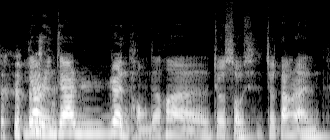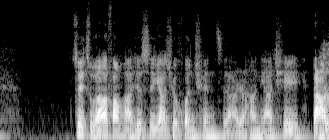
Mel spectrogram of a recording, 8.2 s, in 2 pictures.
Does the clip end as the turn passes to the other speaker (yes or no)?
no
